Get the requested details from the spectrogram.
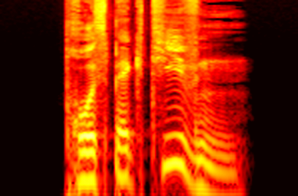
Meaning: inflection of prospektiv: 1. strong genitive masculine/neuter singular 2. weak/mixed genitive/dative all-gender singular 3. strong/weak/mixed accusative masculine singular 4. strong dative plural
- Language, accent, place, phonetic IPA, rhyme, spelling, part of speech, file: German, Germany, Berlin, [pʁospɛkˈtiːvn̩], -iːvn̩, prospektiven, adjective, De-prospektiven.ogg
